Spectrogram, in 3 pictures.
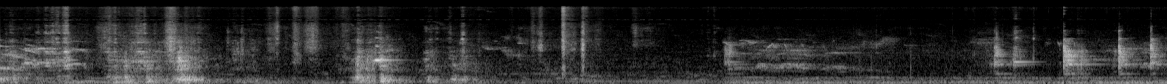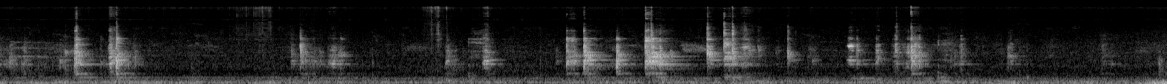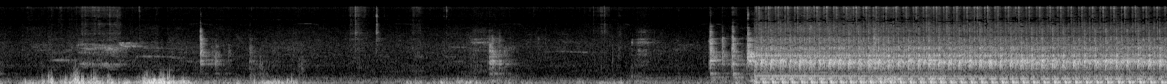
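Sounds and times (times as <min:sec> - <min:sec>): chickens clucking: 0:00.0 - 0:02.0.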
